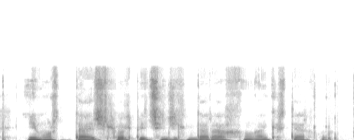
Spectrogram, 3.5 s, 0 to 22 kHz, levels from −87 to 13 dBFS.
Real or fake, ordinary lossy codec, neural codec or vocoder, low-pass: real; Opus, 16 kbps; none; 10.8 kHz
